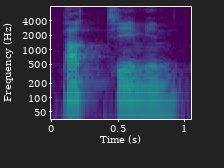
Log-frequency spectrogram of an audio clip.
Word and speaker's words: 박지민: 지민, 박지민. 박지민. It might sound like a P, but it's not a Park Jimin, okay? It's Park Jimin. Please don't say it's close to a park.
